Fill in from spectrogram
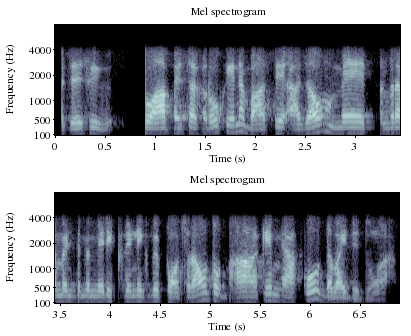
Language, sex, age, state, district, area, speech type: Hindi, male, 45-60, Rajasthan, Karauli, rural, conversation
